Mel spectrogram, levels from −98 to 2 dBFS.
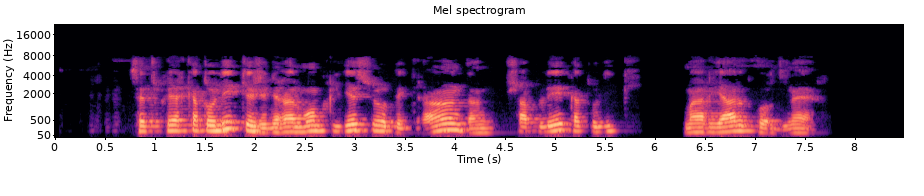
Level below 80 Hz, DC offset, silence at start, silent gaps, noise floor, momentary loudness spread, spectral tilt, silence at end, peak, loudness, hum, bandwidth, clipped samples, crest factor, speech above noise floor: -56 dBFS; under 0.1%; 0.75 s; 5.87-6.27 s; -63 dBFS; 10 LU; -8 dB/octave; 0.9 s; -2 dBFS; -17 LUFS; none; 7.6 kHz; under 0.1%; 16 dB; 46 dB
